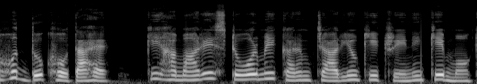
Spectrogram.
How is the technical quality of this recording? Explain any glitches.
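The speech has three audible glitches, all consistent with a dropped buffer (overrun). At 0.52 s, just before "होता है कि", and at 1.86 s, just after "होता है कि", about 10 ms of audio is missing. At 4.21 s, about 30 ms is missing. Each time there is a small forward jump with no silence. The likely cause is samples being overwritten before they were read, so the two sides of the gap join directly.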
